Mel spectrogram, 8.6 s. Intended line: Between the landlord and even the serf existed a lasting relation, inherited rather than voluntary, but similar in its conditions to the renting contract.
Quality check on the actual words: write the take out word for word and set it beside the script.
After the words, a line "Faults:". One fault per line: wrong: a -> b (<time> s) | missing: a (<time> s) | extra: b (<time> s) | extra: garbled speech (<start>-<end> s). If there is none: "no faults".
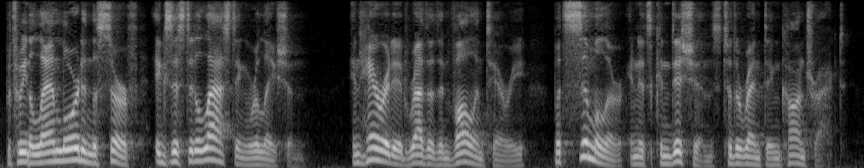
Between the landlord and the serf existed a lasting relation, inherited rather than voluntary, but similar in its conditions to the renting contract.
Faults:
missing: even (0.9 s)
